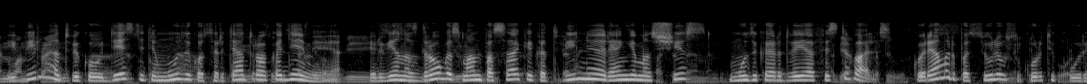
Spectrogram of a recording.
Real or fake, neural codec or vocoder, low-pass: real; none; 7.2 kHz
